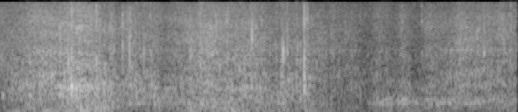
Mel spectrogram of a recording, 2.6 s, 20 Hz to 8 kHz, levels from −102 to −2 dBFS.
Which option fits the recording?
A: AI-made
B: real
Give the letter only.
A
